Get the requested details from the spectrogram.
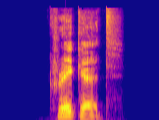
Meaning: cricket
- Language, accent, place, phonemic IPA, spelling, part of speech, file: German, Germany, Berlin, /ˈkʁɪkət/, Cricket, noun, De-Cricket.ogg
